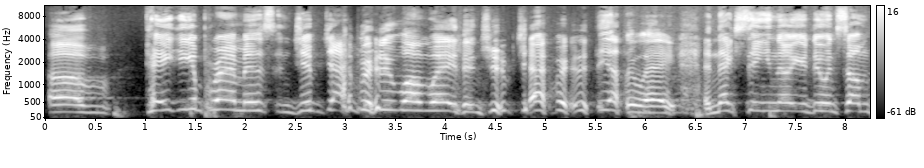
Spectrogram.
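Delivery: high, grand award speech; mock acceptance speech. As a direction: thank the crowd like a winner.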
